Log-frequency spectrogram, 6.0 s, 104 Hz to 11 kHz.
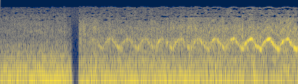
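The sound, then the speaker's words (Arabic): Steady, loud street traffic rumble in a traffic jam at 9 o'clock, with a wailing emergency siren rising and falling rhythmically over it, briefly cutting out near the start before continuing. “في زحمة الساعة 9 الآن هذا هو في زحمة”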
